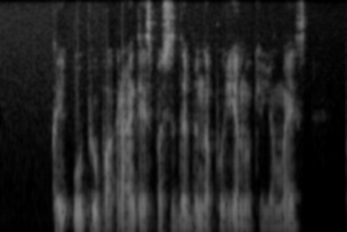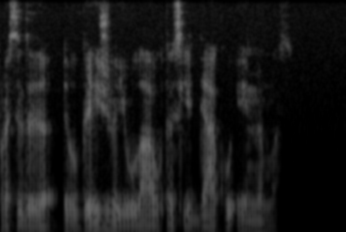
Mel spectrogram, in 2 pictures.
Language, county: Lithuanian, Marijampolė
